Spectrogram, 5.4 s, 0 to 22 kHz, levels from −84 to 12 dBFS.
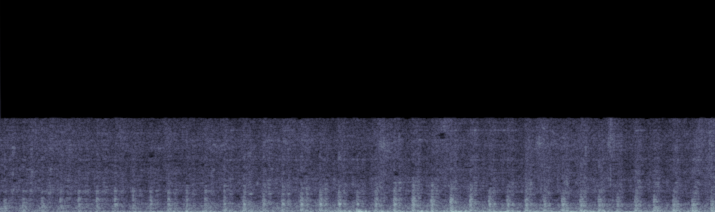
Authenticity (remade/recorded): recorded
